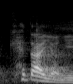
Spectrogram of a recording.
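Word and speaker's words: cation: 카보캐다이온, 캐다이온이 양이온이라는 뜻이에요. 캐다이온 이렇게 발음을 합니다.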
